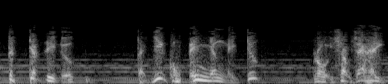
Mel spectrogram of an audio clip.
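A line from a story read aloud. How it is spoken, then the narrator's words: Shouting. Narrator (Vietnamese): Y quát lên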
